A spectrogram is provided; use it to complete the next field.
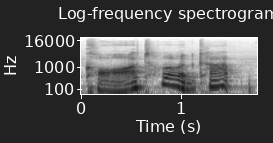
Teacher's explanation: And then ครับ has a high tone.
